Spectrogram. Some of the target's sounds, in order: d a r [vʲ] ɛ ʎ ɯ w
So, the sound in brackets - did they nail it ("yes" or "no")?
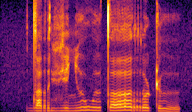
yes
